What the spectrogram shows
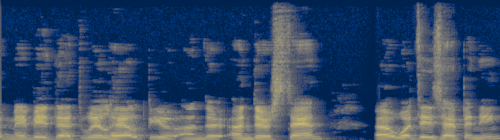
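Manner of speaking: put-on mock French accent. Mockingly addressing a news site based in Quebec: put-on French accent. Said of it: "I shall insult you with a French accent".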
